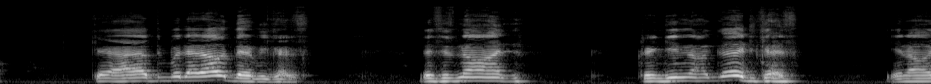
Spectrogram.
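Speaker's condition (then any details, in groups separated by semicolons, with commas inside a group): Cerebral palsy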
